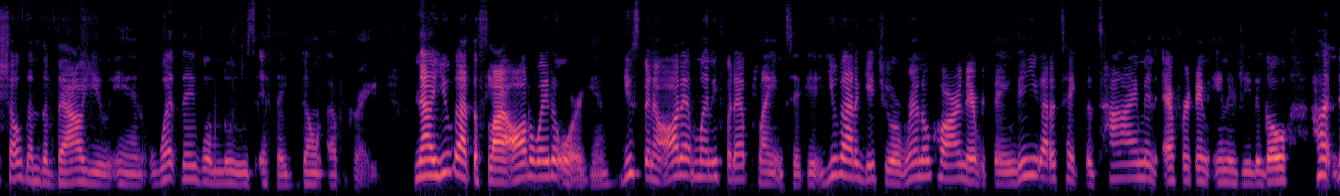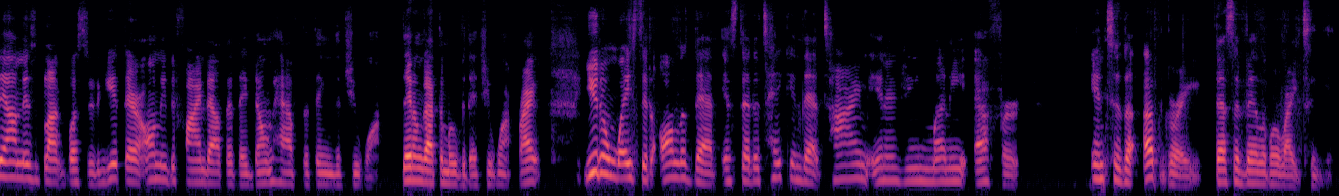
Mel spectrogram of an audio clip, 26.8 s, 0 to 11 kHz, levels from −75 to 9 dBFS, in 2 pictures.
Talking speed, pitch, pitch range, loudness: 235 wpm, 175 Hz, 150-210 Hz, -25 LUFS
